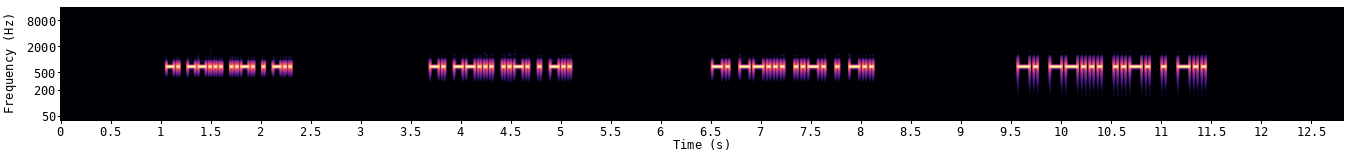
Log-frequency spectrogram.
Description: Morse code, heard as a keyed tone, about 40 wpm, 700 Hz. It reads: N7FED N7FED N7FED N7FED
